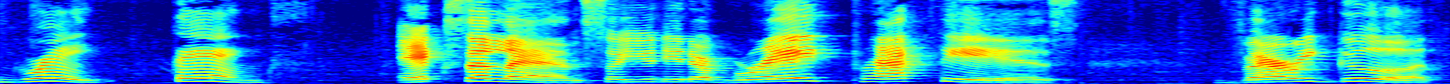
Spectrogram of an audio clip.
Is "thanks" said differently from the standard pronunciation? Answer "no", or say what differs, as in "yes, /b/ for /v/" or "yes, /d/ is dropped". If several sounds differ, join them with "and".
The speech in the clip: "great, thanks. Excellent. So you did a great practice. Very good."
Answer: yes, /k/ is dropped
